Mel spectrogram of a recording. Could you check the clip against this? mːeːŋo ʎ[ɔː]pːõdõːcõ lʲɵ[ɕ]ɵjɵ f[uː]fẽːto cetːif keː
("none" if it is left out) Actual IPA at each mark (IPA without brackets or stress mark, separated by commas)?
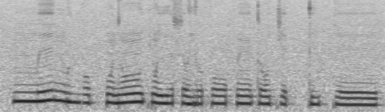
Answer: oː, s, oː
